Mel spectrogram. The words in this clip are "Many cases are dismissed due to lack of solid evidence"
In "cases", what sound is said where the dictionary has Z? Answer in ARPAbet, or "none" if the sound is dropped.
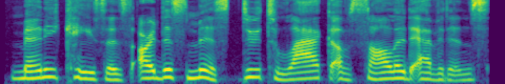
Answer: Z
